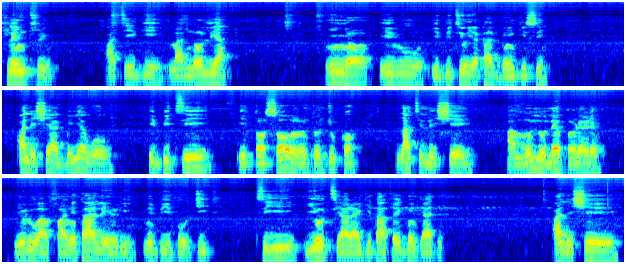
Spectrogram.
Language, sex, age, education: Yoruba, male, 46-60, tertiary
